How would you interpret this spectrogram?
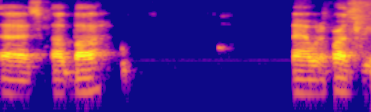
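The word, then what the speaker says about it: אבא: names all right so father in hebrew is pronounced as abba now when it comes to the s plurally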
